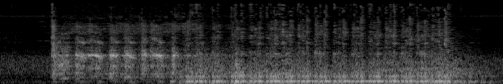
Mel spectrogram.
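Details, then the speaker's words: Genie S60 boom lift started from ground controls: starter cranks steadily about four seconds with uneven chuffs but never fires; crank no start, ignition/fuel light (no. 9) off in ground mode, ignition power missing. "Problem is no start from the ground. So problem is crank no start."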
